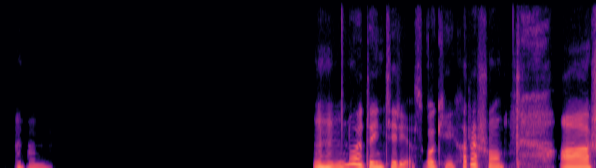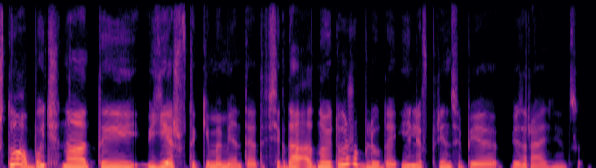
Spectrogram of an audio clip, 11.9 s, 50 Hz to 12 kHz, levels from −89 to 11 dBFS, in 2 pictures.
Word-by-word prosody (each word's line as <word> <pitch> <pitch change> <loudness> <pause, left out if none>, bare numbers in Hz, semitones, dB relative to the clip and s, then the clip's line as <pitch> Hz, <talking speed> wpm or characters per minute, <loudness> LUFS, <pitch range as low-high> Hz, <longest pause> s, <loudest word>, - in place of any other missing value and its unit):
Мгм. 200 -2 -13 2.6
Мгм, 225 -3 +3
ну, 390 - +2
это 245 -6 +1
интерес. 210 -4 -2
Окей, 240 -8 -2
хорошо. 225 - -1 0.6
А 240 +1 +5
что 385 - +3
обычно 260 -1 +3
ты 255 +3 +1
ешь 230 -1 +3
в - - -14
такие 215 +1 -5
моменты? 210 -2 -1
Это 215 0 -6
всегда 240 +2 0
одно 240 +2 +2
и - - +2
то 350 +8 +2
же 410 -2 0
блюдо 225 -6 -3
или, 290 +7 -2
в 265 - -10
принципе, 225 -4 -4
без 220 -1 -3
разницы? 185 0 -8
230 Hz, 135 wpm, -21 LUFS, 210-255 Hz, 2.6 s, А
